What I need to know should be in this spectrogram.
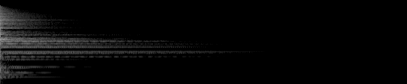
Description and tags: Multisampled 20 inch Istanbul Mehmet ride cymbal sampled using stereo PZM overhead mics. The bow and wash samples are meant to be layered to provide different velocity strokes.
acoustic, drums, stereo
